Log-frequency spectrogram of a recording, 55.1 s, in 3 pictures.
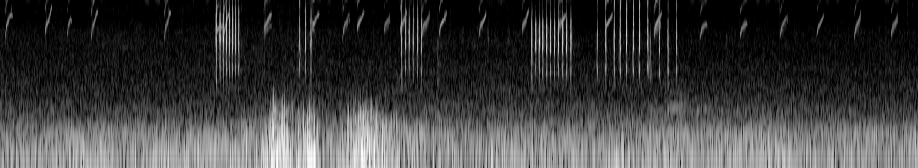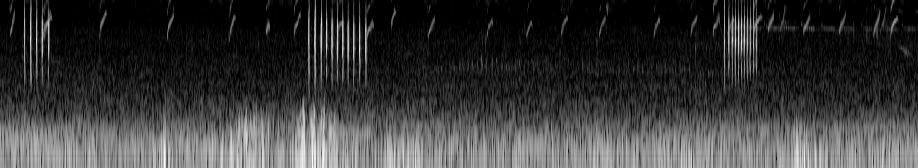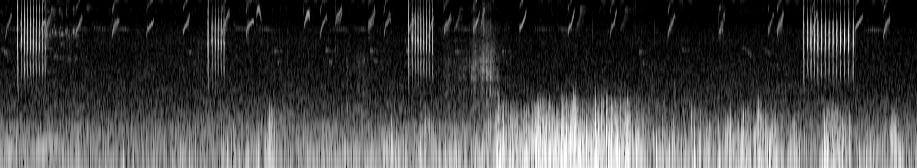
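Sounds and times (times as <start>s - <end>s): rapid chattering bird trills: 0.0s - 0.3s, 0.9s - 2.0s, 3.2s - 3.5s, 4.2s - 9.0s, 9.6s - 9.8s, 10.4s - 14.2s, 14.8s - 15.0s, 15.6s - 19.5s, 20.3s - 20.5s, 21.7s - 21.9s, 22.9s - 23.1s, 23.7s - 26.3s, 26.9s - 30.6s, 31.2s - 42.1s, 42.7s - 47.4s, 51.1s - 51.3s, 52.1s - 54.6s
birds chirping: 0.0s - 21.0s, 21.6s - 22.0s, 22.8s - 54.6s
harsh bird calls: 4.2s - 15.0s, 15.6s - 19.5s, 22.9s - 49.4s, 52.0s - 54.6s.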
